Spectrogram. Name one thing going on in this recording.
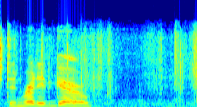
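A woman speaks through a microphone in a lively voice.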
